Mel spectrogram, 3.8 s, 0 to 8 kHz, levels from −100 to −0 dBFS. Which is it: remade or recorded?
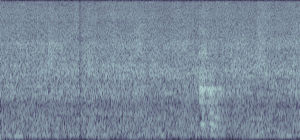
remade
